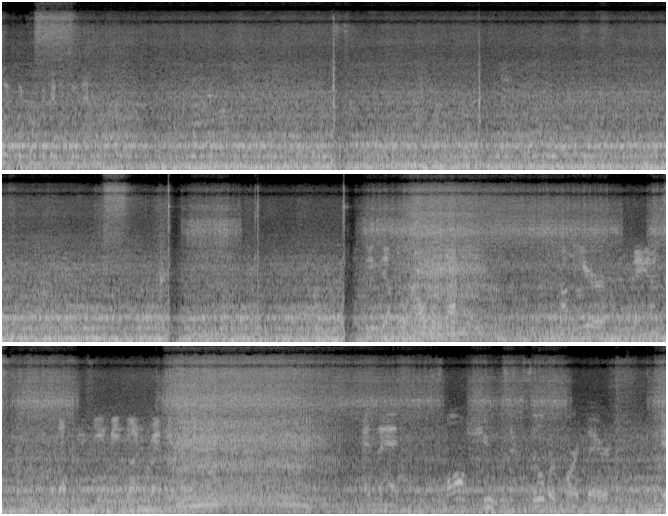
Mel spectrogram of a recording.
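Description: An industrial sewing machine folds and stitches binding onto a hat's ear band, running in a loud, steady mechanical drone with a few sharp clicks, while someone talks over it throughout.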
